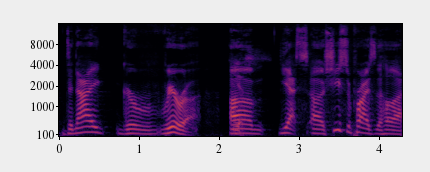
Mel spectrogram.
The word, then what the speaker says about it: Danai Gurira: this one the general actresses name I can't pronounce Oh Danai gurira Danai gurira yes she surprised the ha at me she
